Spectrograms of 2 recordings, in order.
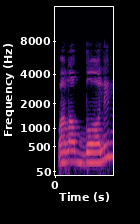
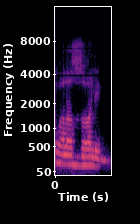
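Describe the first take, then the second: First: The key consonant is a heavy d-like sound. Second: The key consonant is a z sound. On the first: The speaker calls it right. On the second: The speaker calls it wrong.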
